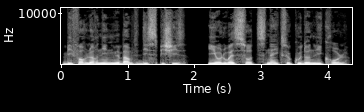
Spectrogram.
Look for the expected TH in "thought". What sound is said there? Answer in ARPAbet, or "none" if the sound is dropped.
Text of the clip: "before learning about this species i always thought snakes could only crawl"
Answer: S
